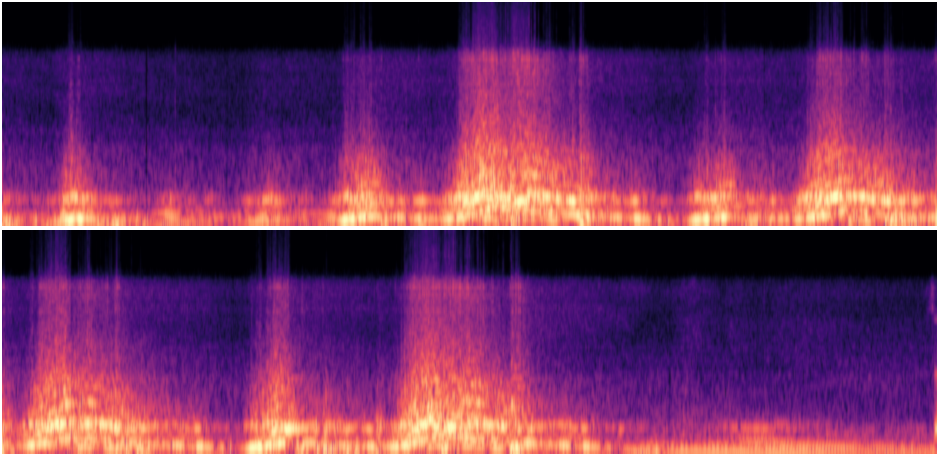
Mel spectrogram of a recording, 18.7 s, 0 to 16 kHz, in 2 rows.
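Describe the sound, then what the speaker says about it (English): Infiniti VQ-series DE engine with aftermarket exhaust, revved repeatedly in a steady rhythm of about six loud, close blips rising and falling, then settling to a low idle rumble. "you hear that? This is a VQ2 Infiniti, but this is a DE motor. So we got exhaust"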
